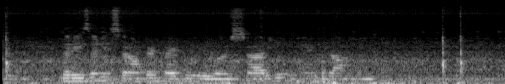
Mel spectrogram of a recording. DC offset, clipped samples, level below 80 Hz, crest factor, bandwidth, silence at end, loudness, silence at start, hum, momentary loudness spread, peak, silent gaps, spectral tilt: under 0.1%; under 0.1%; -30 dBFS; 16 dB; 16 kHz; 0 s; -21 LUFS; 0.05 s; none; 12 LU; -4 dBFS; none; -8 dB/octave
